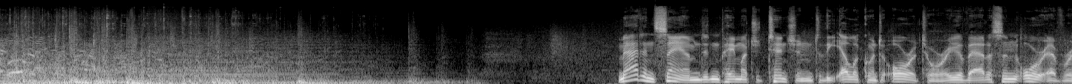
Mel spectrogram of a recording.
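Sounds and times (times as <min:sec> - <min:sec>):
voices shouting: 0:00.0 - 0:02.8
galloping hoofbeats: 0:00.0 - 0:04.9
speech: 0:06.2 - 0:10.7.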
